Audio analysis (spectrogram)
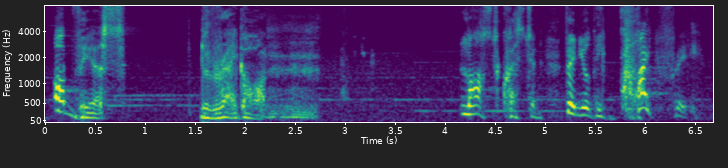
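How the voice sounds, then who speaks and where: A man's voice: high-pitched, bright, forceful tone, heavily acted. An actor playing a nosy, theatrical male chronicler in a fantasy game, with pompous, florid, eager delivery.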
